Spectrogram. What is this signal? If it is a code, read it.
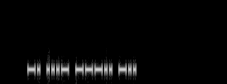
Morse code, heard as a keyed tone, about 53 wpm, 700 Hz. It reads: NV8D
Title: USA Call Signs - 4 Characters - 6x Character Spacing - 50wpm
